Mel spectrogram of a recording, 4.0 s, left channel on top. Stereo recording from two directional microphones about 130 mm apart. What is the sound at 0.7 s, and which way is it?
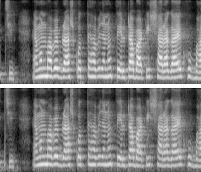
A woman's voice, 10° left (ahead or behind).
